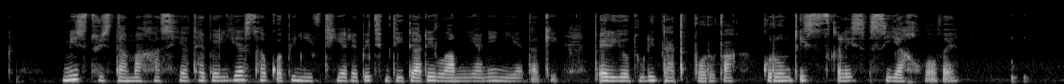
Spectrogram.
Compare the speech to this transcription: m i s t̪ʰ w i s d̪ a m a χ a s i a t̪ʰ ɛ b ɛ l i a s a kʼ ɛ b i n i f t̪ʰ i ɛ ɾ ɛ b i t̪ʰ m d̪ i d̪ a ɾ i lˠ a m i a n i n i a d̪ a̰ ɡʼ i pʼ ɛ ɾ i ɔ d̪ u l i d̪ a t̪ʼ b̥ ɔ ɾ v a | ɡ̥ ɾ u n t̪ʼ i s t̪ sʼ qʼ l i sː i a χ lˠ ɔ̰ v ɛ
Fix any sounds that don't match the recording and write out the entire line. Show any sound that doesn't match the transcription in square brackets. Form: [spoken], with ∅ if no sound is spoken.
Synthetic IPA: m i s t̪ʰ w i s d̪ a m a χ a s i a t̪ʰ ɛ b ɛ l i a s a kʼ ɛ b i n i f t̪ʰ i ɛ ɾ ɛ b i t̪ʰ m d̪ i d̪ a ɾ i lˠ a m i a n i n i a d̪ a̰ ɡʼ i pʼ ɛ ɾ i ɔ d̪ u l i d̪ a t̪ʼ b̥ ɔ ɾ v a | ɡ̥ ɾ u n t̪ʼ i s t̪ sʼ qʼ l i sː i a χ lˠ ɔ̰ v ɛ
